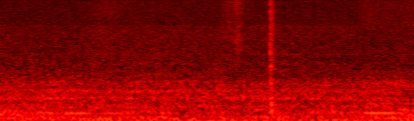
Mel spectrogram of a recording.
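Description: Car running, heard from inside the cabin: a steady low rumble, with one faint click about one and a half seconds in.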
